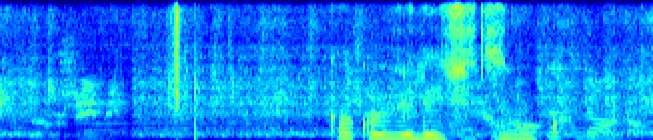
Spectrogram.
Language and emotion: Russian, neutral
